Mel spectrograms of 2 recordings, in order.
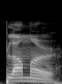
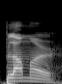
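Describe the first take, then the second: No difference in how they are said.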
